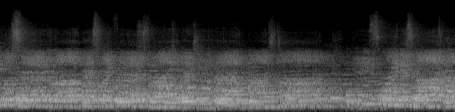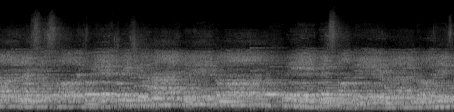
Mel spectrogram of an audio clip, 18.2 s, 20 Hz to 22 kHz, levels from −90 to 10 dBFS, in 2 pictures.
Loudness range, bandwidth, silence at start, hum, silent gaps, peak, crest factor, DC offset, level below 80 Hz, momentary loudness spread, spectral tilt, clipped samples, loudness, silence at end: 3 LU; 13.5 kHz; 0 s; none; none; -12 dBFS; 16 dB; under 0.1%; -76 dBFS; 5 LU; -6 dB/octave; under 0.1%; -28 LUFS; 0 s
